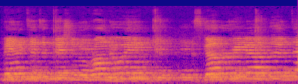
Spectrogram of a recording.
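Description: Male vocal quartet singing a cappella in close harmony, holding sustained chords, with a short dip and a fresh chord coming in about three seconds in.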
